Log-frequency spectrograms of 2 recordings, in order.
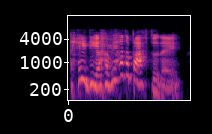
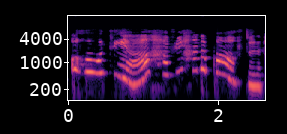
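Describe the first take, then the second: First: Natural Birmingham accent; understated Brummie accent. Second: Very high, hammed-up English accent; mock English accent in a high voice; exaggerated English accent. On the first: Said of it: "But the Birmingham accent". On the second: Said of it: "it's not like". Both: Shown as a demonstration.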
